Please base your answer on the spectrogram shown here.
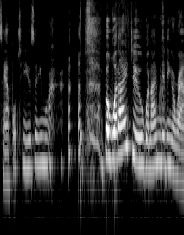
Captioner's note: laughs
